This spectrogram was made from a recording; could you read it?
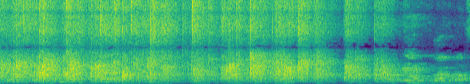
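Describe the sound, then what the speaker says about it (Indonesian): A classroom of students claps hands in a quick, close burst of many overlapping claps that tapers off after about four seconds, with voices audible beneath it. "Ya, beri tepuk tangan dulu."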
